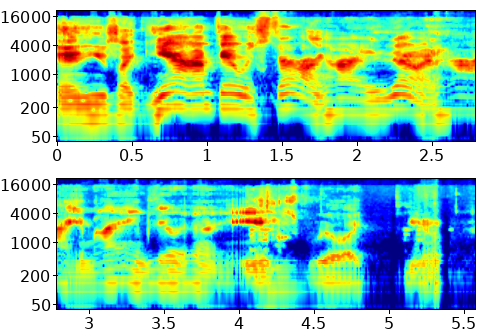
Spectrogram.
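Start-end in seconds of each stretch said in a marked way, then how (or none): 0.6-4.0 very high, funky little-guy voice. Retelling meeting David Sterling, the speaker imitates David Sterling's funky voice. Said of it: "He's got this really funky voice when he talks like this".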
